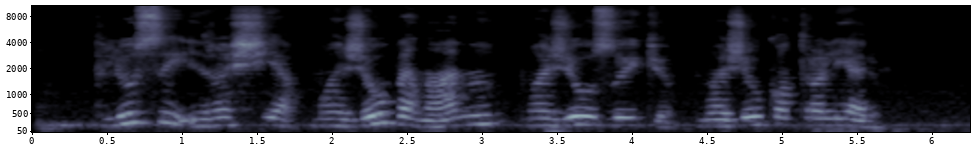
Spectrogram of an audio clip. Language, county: Lithuanian, Vilnius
